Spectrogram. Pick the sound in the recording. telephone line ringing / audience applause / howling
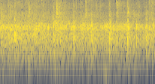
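audience applause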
